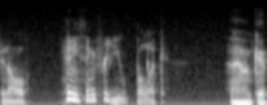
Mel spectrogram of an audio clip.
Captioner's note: facetiously; under his breath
